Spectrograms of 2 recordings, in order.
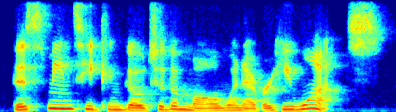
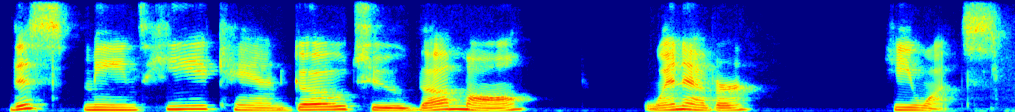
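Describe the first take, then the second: First: The sentence flows without any pauses. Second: The sentence is broken up by pauses. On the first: The speaker calls it right. "We don't need those pauses" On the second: The speaker calls it wrong. "we're going to read it with that pause"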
